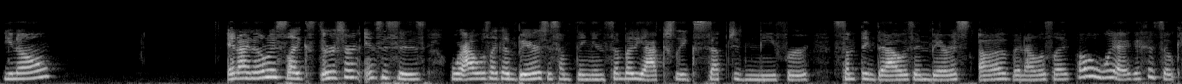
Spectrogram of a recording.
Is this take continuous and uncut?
yes; 0 cuts

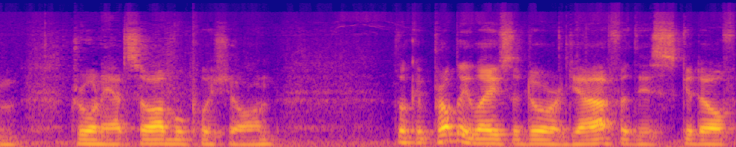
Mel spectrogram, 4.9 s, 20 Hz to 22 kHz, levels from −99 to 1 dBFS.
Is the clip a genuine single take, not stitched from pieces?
yes; 0 cuts

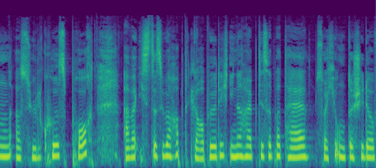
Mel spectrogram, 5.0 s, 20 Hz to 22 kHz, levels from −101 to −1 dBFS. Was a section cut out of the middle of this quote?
yes; 1 cut; at 3.1 s

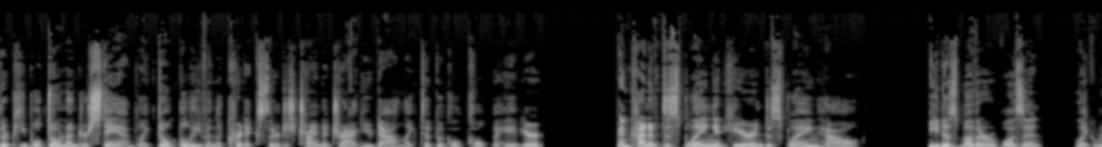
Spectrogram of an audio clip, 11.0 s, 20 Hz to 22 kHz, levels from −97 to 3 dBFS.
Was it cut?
no; 0 cuts

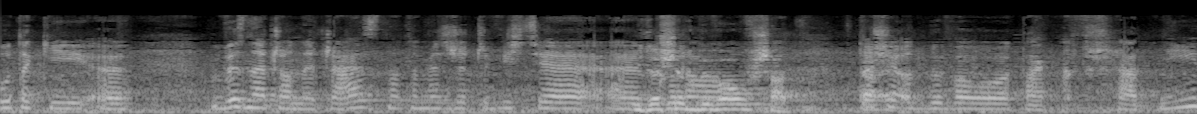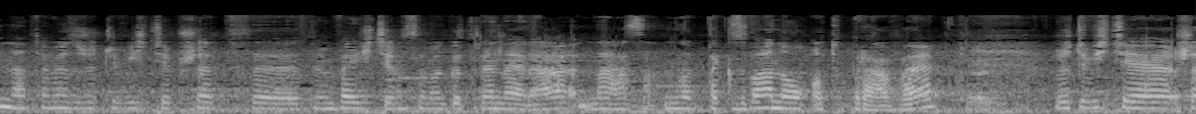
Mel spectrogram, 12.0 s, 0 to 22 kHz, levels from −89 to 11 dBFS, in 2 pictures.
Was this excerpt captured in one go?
yes; 0 cuts

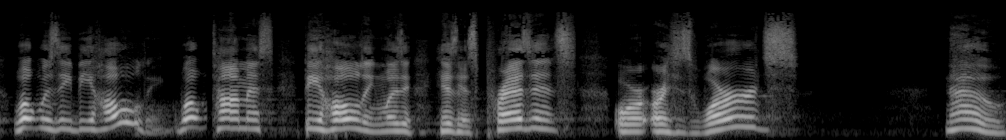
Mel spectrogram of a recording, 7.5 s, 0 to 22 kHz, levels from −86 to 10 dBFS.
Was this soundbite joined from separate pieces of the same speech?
yes; 3 cuts; at 1.5 s, 3.4 s, 4.9 s

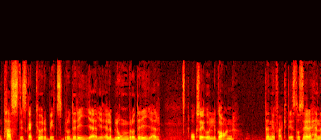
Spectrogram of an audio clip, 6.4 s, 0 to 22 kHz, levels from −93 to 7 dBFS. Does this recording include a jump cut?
yes; 3 cuts; at 1.9 s, 3.8 s, 5.5 s

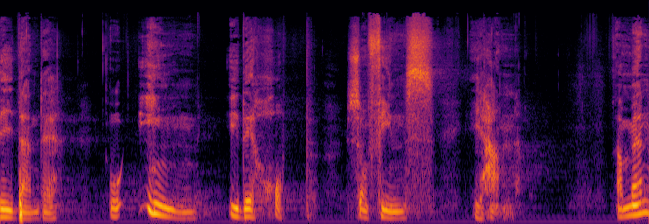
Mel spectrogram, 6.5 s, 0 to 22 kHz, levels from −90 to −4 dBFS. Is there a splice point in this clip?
no; 0 cuts

